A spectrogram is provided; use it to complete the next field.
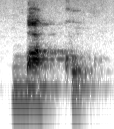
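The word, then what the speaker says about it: vākya: Usually the word vakya refers to any phrase or sentence, but here the word vakya, in Bengali they would say it like bakko.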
